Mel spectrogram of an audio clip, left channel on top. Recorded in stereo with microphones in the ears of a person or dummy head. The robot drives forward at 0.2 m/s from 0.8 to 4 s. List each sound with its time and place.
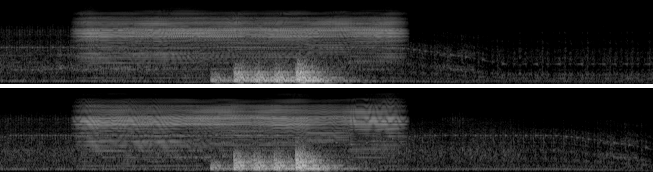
2.1 s knocking: 35° right (ahead or behind), 0.8 m; by 3.2 s 30° right (ahead or behind), 1.0 m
